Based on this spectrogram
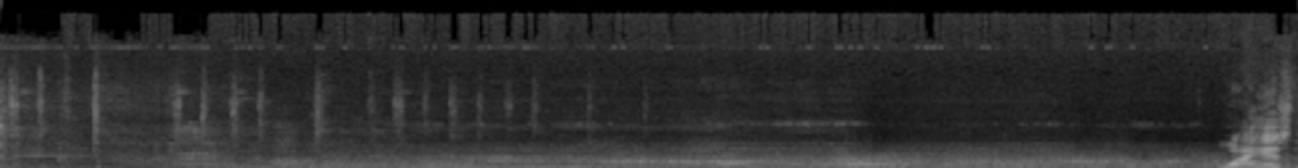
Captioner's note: airplane Taking Off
